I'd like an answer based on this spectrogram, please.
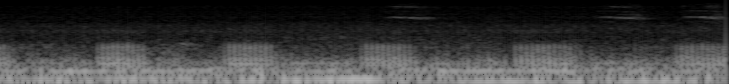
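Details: Deep, rattling cat purr rising and falling in about five strong surges, each roughly half a second long, with a few faint high chirps audible.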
